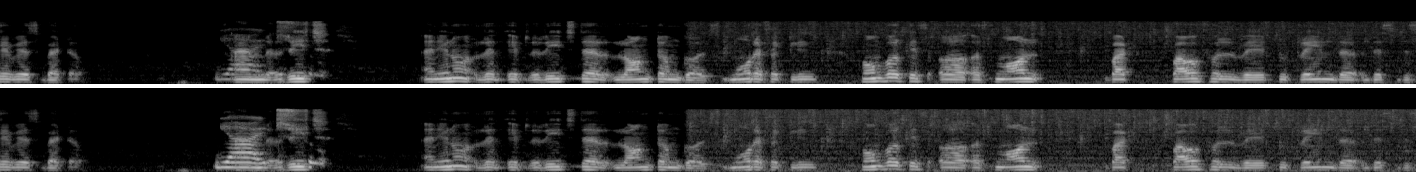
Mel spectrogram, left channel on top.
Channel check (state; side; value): normal; both; correlation 0.90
